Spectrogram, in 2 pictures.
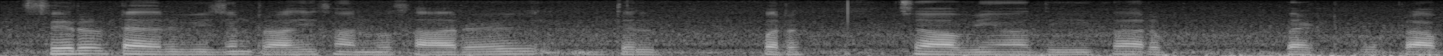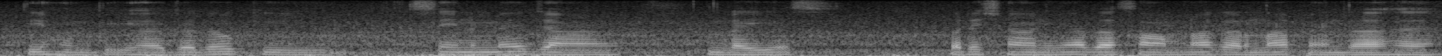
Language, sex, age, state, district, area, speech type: Punjabi, male, 18-30, Punjab, Rupnagar, urban, spontaneous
